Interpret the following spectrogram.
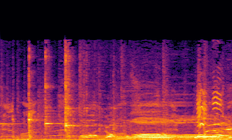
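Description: Air hockey puck and plastic mallets clacking on the table a couple of times, followed by raised, excited voices calling out.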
